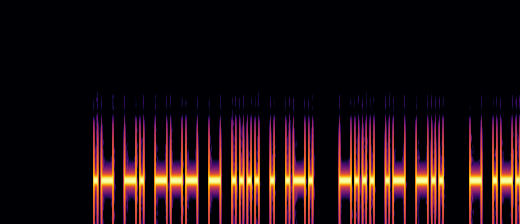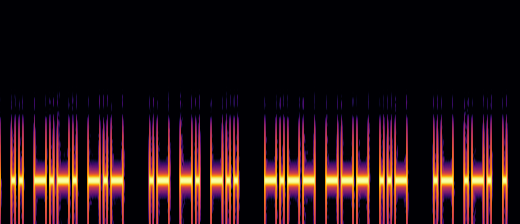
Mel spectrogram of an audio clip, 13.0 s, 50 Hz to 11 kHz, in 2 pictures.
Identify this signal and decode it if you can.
Morse code, heard as a keyed tone, about 25 wpm, 700 Hz. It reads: ANOTHER BAD TRICK AND YOU ARE
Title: Sentences from Top 1500 Words 25wpm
